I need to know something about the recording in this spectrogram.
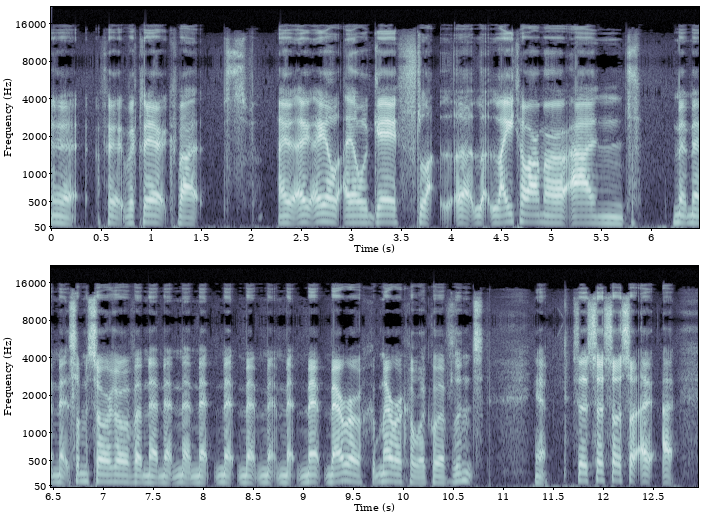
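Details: Adult male with a self-reported uncontrollable stammer, which he says particularly affects m and w sounds, with stammering he apologizes for afterward; stuttering.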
